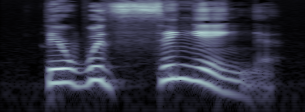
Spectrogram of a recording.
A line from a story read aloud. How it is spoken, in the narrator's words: Dame Geller hisses to her neighbor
